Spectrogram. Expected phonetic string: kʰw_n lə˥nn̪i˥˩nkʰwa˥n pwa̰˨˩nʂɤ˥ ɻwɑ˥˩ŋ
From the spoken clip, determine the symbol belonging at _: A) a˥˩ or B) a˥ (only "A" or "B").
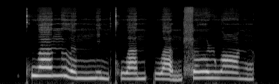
B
